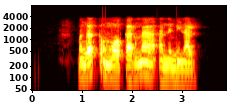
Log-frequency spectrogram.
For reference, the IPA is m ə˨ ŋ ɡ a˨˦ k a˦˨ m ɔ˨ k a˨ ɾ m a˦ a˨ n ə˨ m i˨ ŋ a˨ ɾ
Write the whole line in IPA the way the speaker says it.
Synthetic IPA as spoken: m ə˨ ŋ ɡ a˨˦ k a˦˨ m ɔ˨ k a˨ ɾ n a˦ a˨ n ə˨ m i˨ n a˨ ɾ

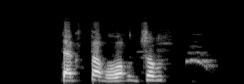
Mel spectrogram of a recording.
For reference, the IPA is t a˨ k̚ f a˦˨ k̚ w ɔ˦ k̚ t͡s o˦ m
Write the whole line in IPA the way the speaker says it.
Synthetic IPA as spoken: t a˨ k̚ f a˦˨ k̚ w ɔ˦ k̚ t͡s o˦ m

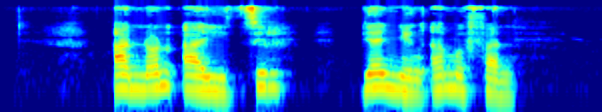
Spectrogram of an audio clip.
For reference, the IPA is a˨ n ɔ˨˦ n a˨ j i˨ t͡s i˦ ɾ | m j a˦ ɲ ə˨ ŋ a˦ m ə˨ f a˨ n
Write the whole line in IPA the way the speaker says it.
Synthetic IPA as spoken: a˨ n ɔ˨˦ n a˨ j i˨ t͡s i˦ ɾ | b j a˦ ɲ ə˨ ŋ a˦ m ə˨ f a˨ n

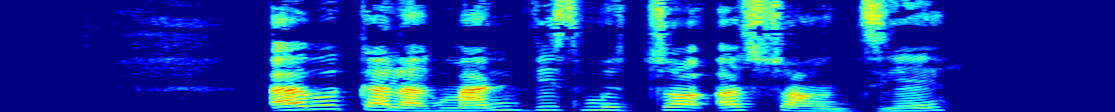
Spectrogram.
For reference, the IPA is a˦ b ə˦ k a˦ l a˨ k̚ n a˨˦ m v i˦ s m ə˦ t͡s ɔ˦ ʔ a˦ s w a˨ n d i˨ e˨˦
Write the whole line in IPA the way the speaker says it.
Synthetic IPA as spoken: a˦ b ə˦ k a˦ l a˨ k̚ m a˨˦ n v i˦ s m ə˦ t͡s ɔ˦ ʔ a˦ s w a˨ ŋ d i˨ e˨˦

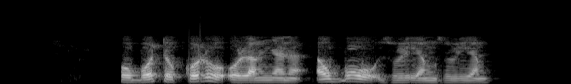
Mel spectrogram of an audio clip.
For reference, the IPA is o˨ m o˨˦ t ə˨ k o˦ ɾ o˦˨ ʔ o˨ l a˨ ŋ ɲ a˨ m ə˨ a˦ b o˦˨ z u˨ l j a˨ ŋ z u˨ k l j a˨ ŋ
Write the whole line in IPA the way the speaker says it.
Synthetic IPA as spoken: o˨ b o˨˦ t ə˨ k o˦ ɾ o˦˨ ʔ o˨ l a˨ ŋ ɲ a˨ n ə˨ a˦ b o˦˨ z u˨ l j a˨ ŋ z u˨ l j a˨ ŋ

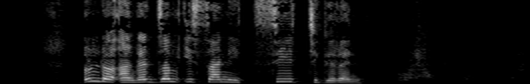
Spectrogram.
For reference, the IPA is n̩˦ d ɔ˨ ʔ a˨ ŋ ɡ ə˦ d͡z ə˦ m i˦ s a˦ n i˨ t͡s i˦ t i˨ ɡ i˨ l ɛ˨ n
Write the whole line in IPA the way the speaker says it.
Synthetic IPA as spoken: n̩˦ d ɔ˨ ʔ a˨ ŋ ɡ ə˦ d͡z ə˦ m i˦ s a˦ n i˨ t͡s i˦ t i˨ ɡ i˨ ɾ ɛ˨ n

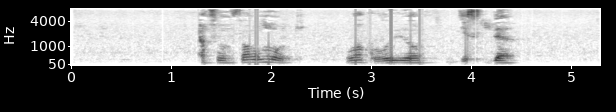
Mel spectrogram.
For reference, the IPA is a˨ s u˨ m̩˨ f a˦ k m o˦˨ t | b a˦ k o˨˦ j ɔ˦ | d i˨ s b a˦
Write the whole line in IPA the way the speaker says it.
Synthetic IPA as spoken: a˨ f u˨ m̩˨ f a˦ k m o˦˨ t | w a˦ k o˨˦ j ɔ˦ | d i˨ s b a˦

